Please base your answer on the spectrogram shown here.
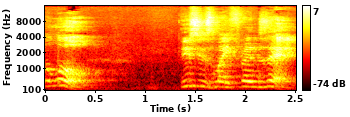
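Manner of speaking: very high, put-on fake Russian accent. Retelling how a man introduced the speaker to his friend: fake Russian accent. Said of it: "trying a Russian accent".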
